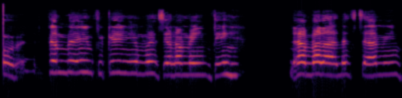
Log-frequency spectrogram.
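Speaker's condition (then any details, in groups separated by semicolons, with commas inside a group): Cerebral palsy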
